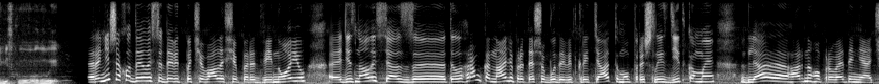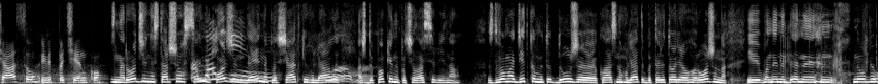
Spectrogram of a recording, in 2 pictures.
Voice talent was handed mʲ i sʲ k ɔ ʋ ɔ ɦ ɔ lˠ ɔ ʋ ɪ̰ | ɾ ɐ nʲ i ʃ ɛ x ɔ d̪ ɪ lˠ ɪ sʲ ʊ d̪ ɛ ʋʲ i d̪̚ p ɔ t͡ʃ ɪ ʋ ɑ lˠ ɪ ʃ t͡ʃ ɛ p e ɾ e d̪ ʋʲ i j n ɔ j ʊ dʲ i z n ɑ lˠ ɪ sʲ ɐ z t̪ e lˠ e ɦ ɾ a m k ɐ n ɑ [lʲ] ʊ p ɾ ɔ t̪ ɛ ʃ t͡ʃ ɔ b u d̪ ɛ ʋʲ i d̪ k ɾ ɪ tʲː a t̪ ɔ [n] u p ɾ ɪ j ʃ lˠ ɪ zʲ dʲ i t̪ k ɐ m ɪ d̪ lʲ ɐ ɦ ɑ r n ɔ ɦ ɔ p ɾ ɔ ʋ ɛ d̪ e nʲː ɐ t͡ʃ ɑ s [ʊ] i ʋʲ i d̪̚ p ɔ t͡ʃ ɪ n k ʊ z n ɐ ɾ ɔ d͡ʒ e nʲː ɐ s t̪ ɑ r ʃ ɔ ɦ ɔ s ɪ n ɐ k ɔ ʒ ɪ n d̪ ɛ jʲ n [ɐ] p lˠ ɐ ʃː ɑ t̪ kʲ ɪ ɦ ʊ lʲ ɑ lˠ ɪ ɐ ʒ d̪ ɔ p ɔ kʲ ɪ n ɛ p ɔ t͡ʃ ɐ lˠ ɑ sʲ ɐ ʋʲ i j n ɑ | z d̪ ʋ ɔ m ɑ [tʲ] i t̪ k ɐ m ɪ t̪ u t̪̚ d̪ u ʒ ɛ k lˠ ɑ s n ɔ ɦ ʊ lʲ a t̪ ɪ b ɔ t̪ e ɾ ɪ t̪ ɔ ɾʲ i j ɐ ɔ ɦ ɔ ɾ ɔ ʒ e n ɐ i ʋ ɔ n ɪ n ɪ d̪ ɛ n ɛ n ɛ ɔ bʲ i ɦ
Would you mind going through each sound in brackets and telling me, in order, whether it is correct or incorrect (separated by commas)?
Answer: correct, incorrect, correct, correct, incorrect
